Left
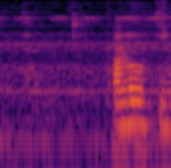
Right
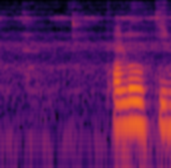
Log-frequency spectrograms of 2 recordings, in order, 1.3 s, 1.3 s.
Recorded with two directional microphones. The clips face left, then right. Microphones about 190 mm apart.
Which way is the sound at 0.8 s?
30° right (ahead or behind).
